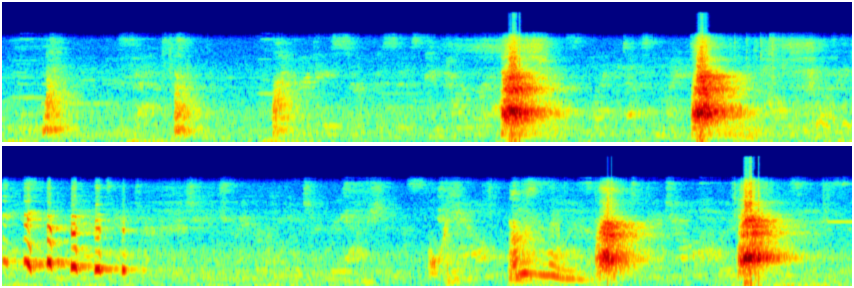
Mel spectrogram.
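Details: Excited American Hairless Terrier puppy barking at the mirror reflection of its owner: soft yips building to loud sharp barks, a burst of rapid rising-falling whines in the middle, then more barks and a whimper.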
